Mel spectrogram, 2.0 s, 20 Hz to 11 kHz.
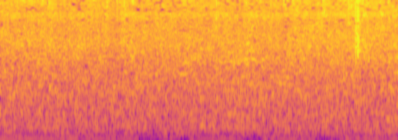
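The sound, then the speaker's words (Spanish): Torrential rain and rushing floodwater from a cold-drop storm in Vinaròs, Castellón, during record-breaking rainfall: a loud, dense, unbroken hiss of pouring water that holds steady throughout. “Así suena la gota fría en Vinarós, en Castellón, que ha batido el récord de mayor cantidad de agua por metro cuadrado en una hora, con 159 litros.”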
